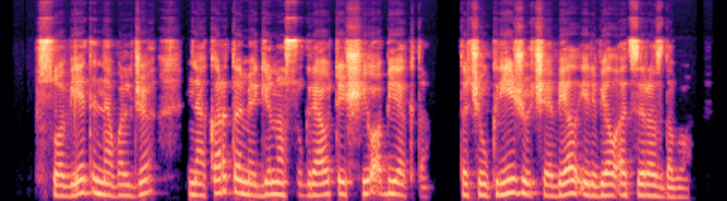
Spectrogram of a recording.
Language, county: Lithuanian, Vilnius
